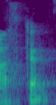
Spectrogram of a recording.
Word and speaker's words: Asuka: pero eso en japonés sería Azúcar o Aska. – Asuka, los japoneses no pronuncian la U. No es porque los gringos no, es porque los japoneses no la pronuncian.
